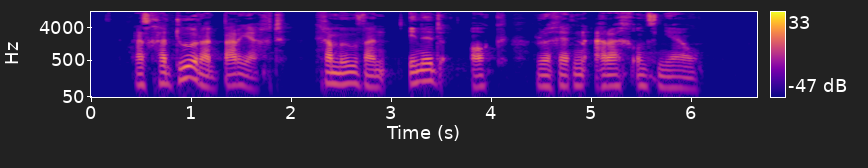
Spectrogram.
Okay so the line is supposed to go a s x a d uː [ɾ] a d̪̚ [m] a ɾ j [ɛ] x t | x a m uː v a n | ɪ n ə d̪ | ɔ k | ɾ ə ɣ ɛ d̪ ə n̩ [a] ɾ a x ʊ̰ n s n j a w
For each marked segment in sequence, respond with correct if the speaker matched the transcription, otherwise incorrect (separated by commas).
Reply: correct, incorrect, incorrect, correct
